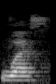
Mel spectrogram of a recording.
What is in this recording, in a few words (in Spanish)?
"uas", Silabas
